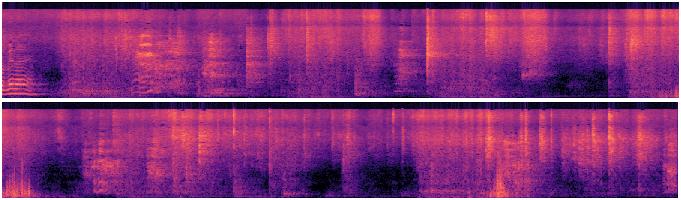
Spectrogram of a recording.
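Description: Parrots making assorted mumbling, whining calls, with two louder low calls about nine seconds in and near the end.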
